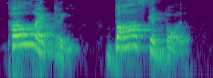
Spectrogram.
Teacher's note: Examples, poetry, poetry, 3 syllables. Po, the first syllable is stressed. That is dactyl.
